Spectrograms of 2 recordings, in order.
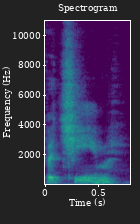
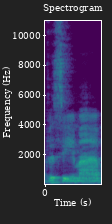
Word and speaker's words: Vizima: And then the audiobook actually gets worse, because the audiobook narrator pronounces it Vachim. – Why? There is no way. Yeah. There is no way in which you could pronounce a Z as a.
